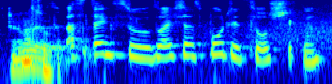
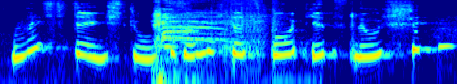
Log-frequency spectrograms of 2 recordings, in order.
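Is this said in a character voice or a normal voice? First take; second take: normal voice; character voice. First: It is said in the speaker's normal voice. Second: It is said in a put-on character voice.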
